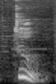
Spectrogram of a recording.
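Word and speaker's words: դու: And also with the pronunciation of you. In Eastern Armenian, du. In Western Armenian, tun. Du hayes, tun hayes. You are Armenian in each dialect.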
